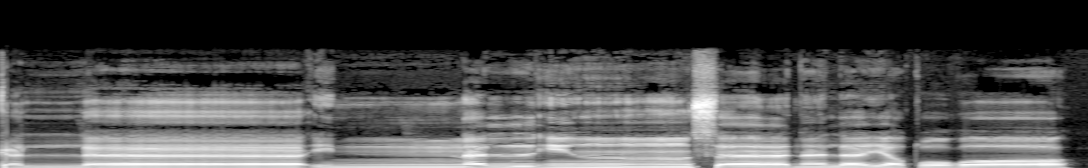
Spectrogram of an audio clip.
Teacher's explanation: نون مشدد پر گنہ ہوگا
